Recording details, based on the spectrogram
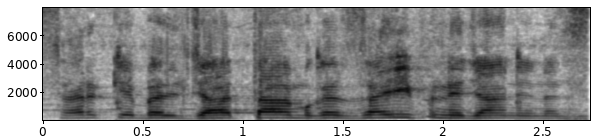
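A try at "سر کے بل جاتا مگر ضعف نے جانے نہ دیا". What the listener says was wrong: ضعیف نہیں ہے یہاں،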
